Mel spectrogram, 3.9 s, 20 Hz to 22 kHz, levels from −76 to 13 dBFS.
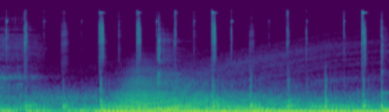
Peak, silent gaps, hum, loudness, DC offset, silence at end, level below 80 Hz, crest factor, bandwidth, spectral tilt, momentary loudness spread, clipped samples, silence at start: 0 dBFS; none; none; -13 LUFS; under 0.1%; 0 s; -10 dBFS; 8 dB; 16 kHz; -7.5 dB/octave; 9 LU; under 0.1%; 0 s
